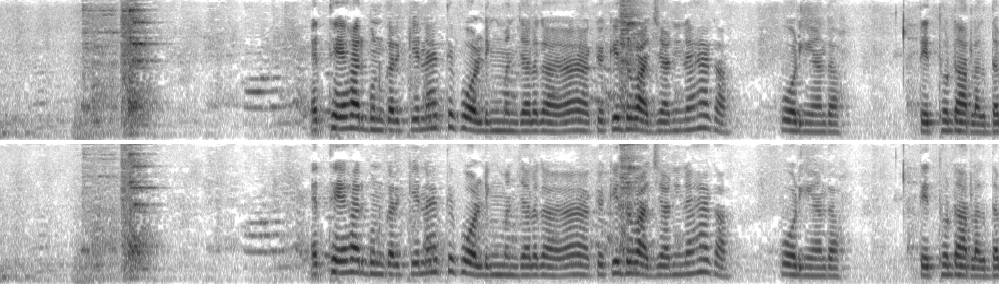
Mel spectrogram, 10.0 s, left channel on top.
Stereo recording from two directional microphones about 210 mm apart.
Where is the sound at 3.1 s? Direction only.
10° right (ahead or behind).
